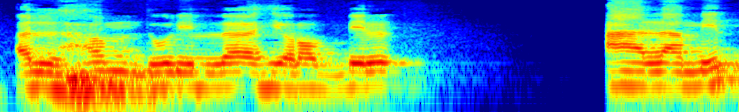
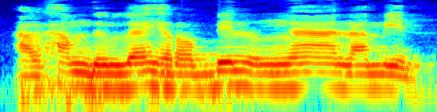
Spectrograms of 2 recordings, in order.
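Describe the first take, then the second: First: The last word begins with a glottal stop. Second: The last word begins with an ng sound. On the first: "Bukan pakai ain tapi pakai hamzah" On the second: "Pakai eng"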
